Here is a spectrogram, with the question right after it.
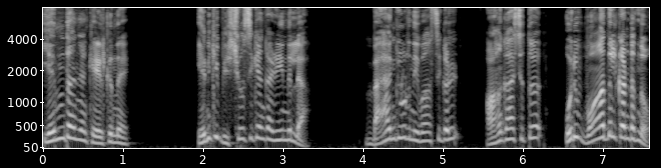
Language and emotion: Malayalam, surprised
